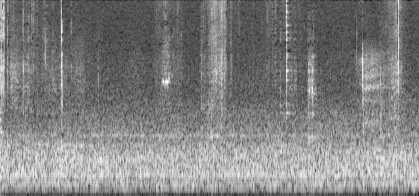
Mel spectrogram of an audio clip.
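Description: Faint handling sounds: a few light, scattered clicks and rustles as dry wood chips and twigs are picked up for kindling, over a low steady hiss.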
